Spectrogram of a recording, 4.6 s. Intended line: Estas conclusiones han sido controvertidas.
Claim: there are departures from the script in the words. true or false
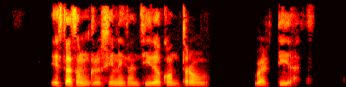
false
